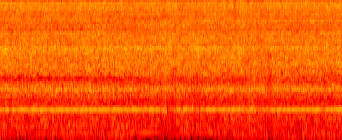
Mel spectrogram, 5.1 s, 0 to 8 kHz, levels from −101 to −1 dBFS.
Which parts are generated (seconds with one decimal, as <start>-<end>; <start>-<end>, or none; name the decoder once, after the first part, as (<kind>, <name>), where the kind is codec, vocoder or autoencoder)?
2.4-3.0 (codec, HILCodec); 3.5-4.1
